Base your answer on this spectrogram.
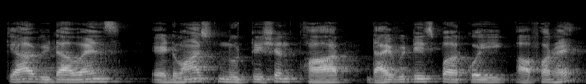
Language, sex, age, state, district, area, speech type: Hindi, male, 60+, Madhya Pradesh, Balaghat, rural, read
